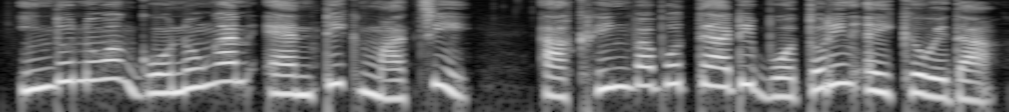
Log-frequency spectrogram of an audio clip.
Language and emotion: Santali, fearful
